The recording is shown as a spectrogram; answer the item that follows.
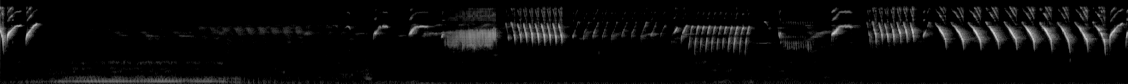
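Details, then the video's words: Canary song used to train canaries to sing, in the Indonesian gacor long-roll style: bright high twittering phrases, buzzy bursts and a fast run of repeated rising whistled notes, after a brief low hum at the start. "Canary Singing Training, Kenari Gacor Ngerol Panjang,Pancingan Kenari Macet, Masteran Kenari Paud"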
